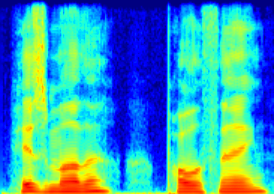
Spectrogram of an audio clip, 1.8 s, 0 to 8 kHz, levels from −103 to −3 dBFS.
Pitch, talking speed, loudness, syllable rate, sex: 130 Hz, 130 wpm, -17 LUFS, 3.6 syllables/s, male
